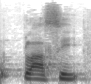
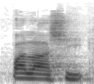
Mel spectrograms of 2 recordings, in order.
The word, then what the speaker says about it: पलाशी: या anglicised version प्लासी, it means the real name was पलाशी, यानी जिस स्थान पर यह युद्ध हुआ था उसका रियल नाम था पलाशी, लेकिन इसका एंग्लिसाइज्ड यानी अंग्रेज लोग इसे प्रोनाउंस करते थे प्लासी।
